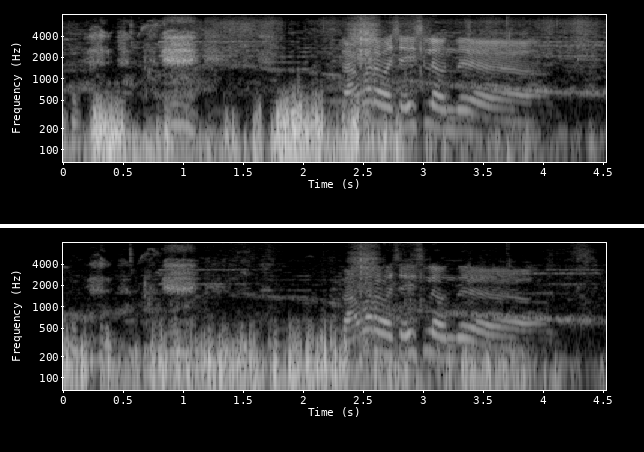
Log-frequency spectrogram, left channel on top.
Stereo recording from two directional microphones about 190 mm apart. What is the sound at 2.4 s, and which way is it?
Speech, 10° right (ahead or behind).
